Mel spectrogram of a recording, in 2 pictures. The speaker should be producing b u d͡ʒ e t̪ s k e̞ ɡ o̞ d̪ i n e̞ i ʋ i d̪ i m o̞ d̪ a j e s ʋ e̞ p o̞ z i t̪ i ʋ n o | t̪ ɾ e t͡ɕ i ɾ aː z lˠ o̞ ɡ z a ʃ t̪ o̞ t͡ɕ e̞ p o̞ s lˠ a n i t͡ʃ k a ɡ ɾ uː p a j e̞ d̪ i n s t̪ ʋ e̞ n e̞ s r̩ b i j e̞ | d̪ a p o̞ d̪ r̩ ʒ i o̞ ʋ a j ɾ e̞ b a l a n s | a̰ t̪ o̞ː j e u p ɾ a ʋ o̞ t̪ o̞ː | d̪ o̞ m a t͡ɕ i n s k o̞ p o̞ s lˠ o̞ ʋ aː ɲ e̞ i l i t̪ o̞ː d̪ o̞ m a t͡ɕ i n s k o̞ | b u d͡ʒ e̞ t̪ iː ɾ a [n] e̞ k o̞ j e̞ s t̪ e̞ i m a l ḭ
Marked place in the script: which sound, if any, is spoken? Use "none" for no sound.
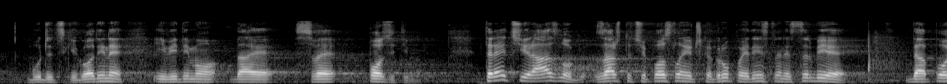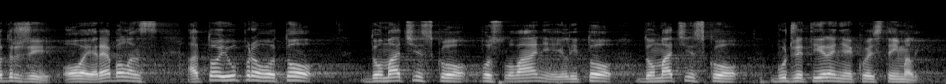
ɲ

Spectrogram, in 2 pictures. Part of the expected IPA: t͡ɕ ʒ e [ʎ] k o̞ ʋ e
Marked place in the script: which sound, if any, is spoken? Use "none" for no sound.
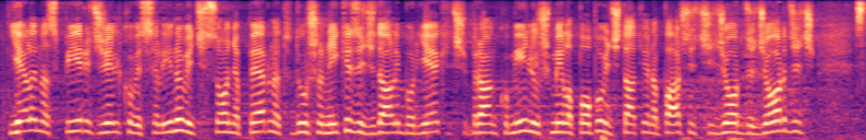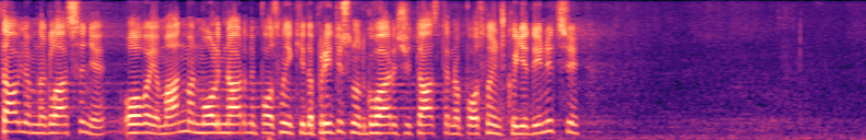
ʎ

